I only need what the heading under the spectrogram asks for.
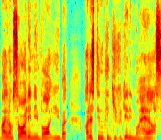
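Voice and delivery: ordinary talk

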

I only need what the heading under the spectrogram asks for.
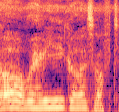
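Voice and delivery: put-on American accent, very high-pitched. Retelling a stranger at the airport coming up to the group, American accent. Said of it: "and his American accent".

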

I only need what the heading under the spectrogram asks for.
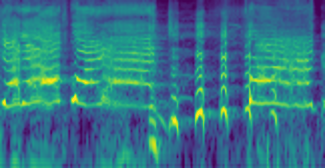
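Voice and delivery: mock, very high, very slow, drawn-out panicked scream. Pregnant woman retelling a panic in the street, acting out her panicked scream. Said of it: "And I'm like screaming".

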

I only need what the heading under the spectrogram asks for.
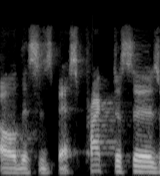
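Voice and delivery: usual speaking voice

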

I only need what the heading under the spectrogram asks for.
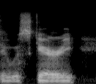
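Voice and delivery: heavy emphasis on the word "scary". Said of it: "Emphasis on scary".

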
